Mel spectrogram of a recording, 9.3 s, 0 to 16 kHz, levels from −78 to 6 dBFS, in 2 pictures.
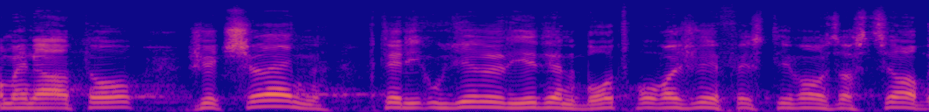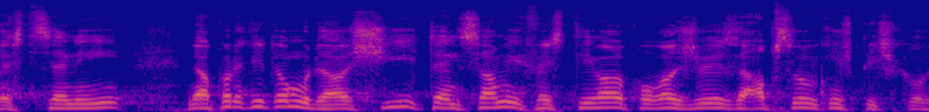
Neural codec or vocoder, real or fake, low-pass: codec, 44.1 kHz, 3.4 kbps, Pupu-Codec; fake; 14.4 kHz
